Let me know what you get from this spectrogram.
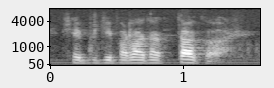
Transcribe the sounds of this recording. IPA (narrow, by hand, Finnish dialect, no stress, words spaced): se piti pɑlɑtɑt tɑkɑsi̥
